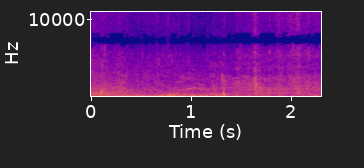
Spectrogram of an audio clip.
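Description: Pool water splashing as a swimmer kicks and strokes, with wind rumbling on the microphone.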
